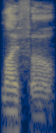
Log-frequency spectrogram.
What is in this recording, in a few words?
pronunciation en lifo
